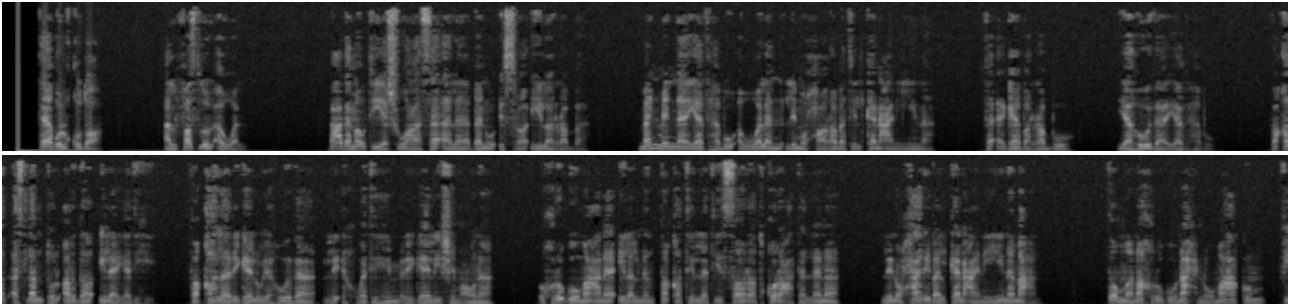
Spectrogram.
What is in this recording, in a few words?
Arabic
